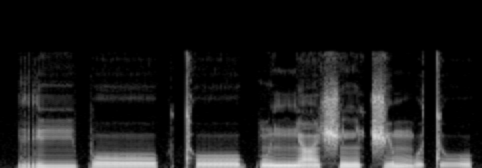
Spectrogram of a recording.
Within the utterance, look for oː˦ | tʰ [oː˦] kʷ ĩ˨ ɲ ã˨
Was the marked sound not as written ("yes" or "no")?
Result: yes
